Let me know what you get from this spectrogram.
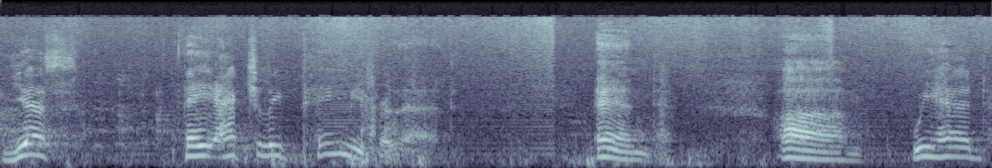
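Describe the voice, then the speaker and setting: A high-pitched man speaks at a very slow pace, his intonation lively. He leaves long, frequent pauses, and audible echo fills the room. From US Midwest, rural Nebraska. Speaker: choral conductor and music educator. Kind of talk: conference lecture. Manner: animated.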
